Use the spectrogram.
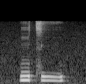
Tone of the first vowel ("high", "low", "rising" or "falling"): low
